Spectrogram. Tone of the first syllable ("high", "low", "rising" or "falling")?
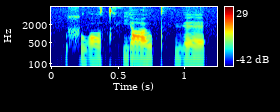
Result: low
